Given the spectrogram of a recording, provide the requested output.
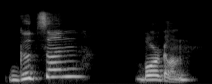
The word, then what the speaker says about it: Gutzon Borglum: And I did have to look up how to pronounce his name online. And it's Gutzon Borglum.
